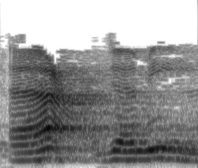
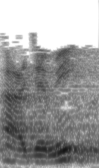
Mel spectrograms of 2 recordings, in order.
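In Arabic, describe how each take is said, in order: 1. الهمزة الثانية تُسهَّل وتُخفَّف. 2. تُنطق همزة واحدة فقط. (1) "تسهل الهمزة الثانية" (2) "لا تنطق همزة واحدة"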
